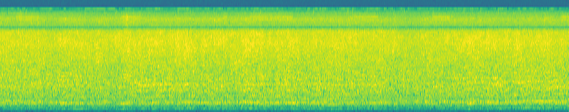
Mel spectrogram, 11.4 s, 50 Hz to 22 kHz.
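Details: Honey bees at hive number 3 of an apiary, recorded on 14 August 2011: a steady, dense, unbroken hum of many bees with a low drone and a hissing upper layer throughout.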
